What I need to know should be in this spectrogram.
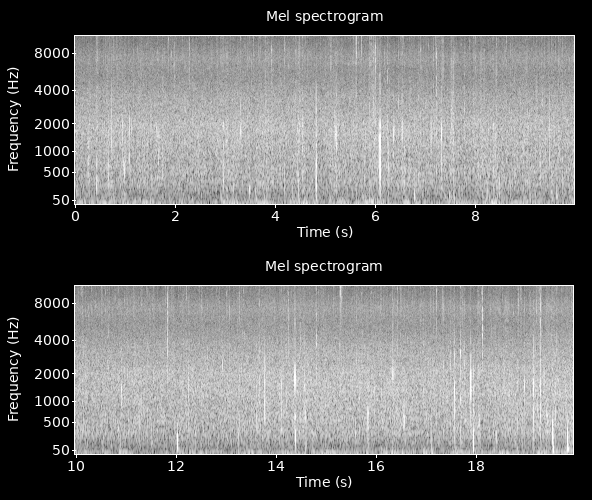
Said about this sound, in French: Légèrement à l'abri, sous le feuillage. La nuit est totale. Le clapotis de la pluie. Vous berce-t-il?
